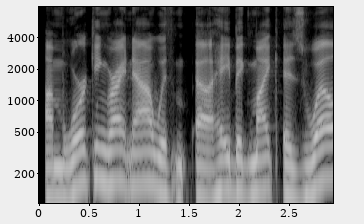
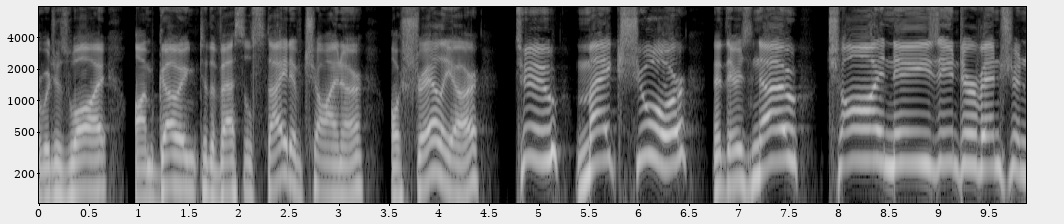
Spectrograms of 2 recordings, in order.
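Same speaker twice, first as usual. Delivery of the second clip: bad Aussie accent. Streamer doing a bad Australian accent for chat. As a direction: ham up a cartoon Aussie patriot. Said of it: "[name] has the worst Aussie accent".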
